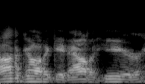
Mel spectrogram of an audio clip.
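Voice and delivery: put-on muttering under breath. Retelling what an elderly man said leaving a restaurant: imitating muttering under breath. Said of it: "declares under his breath".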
